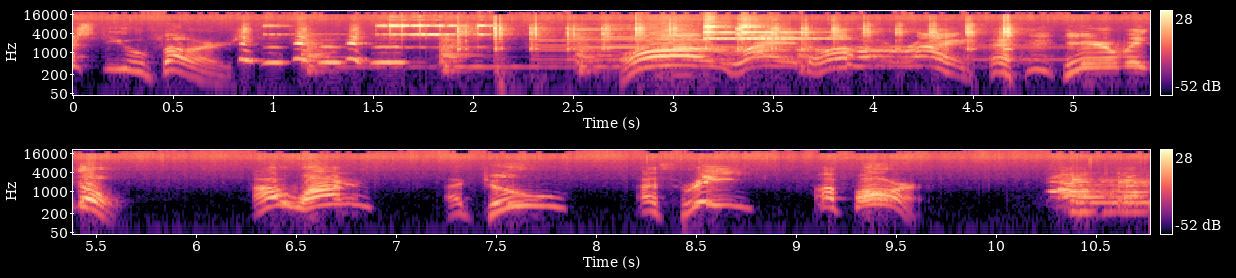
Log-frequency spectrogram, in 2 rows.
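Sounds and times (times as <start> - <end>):
speech: 0.0 - 5.7, 6.3 - 9.7, 10.3 - 10.7
cuckoo ship's French banjo and Swiss clocks chiming together: 1.0 - 5.0.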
